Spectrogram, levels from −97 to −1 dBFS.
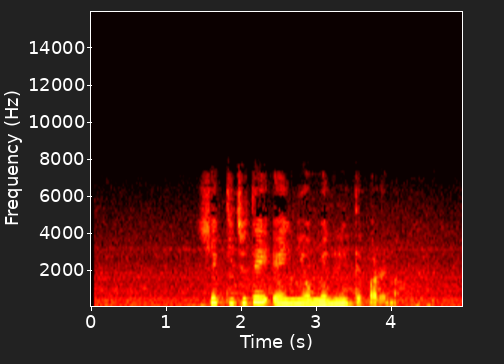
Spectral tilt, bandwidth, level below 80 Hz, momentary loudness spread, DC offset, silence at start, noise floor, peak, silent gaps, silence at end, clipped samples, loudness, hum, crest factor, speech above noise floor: -9 dB/octave; 6.8 kHz; -56 dBFS; 17 LU; under 0.1%; 1.5 s; -54 dBFS; -10 dBFS; none; 0.45 s; under 0.1%; -22 LUFS; none; 16 dB; 32 dB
